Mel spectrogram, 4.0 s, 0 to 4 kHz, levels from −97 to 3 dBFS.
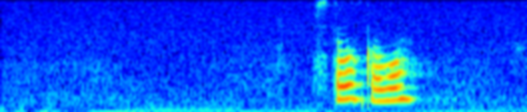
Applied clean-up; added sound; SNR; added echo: none; none; none; none.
